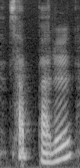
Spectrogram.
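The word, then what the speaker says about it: sabba: 그래서 여기 같은 경우에는 삿바를 그냥 이렇게 비읍을 넣어서 삿바 이렇게 하면 될 것 같은데요.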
